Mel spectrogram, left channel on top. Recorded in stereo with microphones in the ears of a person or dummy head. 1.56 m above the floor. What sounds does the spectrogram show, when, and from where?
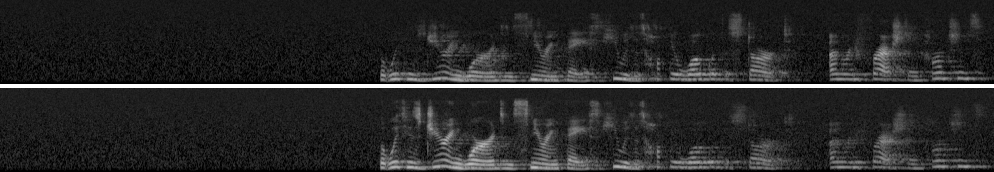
3.8 s a woman speaking: 75° right (ahead or behind), 1.9 m; by 6.6 s 15° right (ahead or behind), 2 m
6.7 s a woman speaking: 40° left (ahead or behind), 3.5 m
